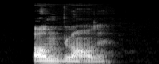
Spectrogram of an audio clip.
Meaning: hornblende
- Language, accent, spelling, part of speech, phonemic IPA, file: French, France, hornblende, noun, /ɔʁn.blɑ̃d/, LL-Q150 (fra)-hornblende.wav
